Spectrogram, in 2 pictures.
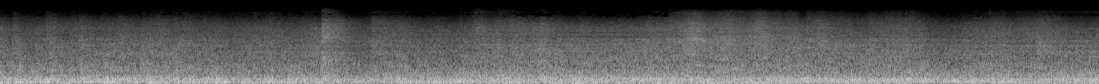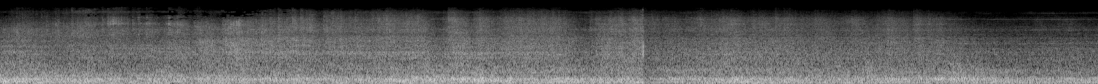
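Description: Single-stack intermodal freight train's container-loaded well cars rolling past at track speed: a steady rumble of steel wheels on rail with occasional clicks at the rail joints, easing slightly near the end as the last cars pass.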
